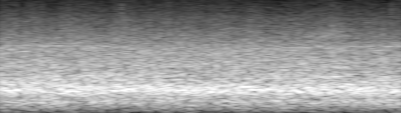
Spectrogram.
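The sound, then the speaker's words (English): Dense, steady crowd applause and noise from travelling Millwall football fans at full time after the final whistle, holding at a fairly loud, even level for the whole stretch with no distinct individual claps standing out. “Applause from the Lions fans for the travelling.”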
